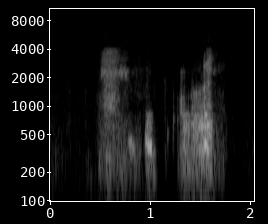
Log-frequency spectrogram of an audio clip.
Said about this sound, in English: Why my dog is weird as fuck. But loving, so that's cool.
